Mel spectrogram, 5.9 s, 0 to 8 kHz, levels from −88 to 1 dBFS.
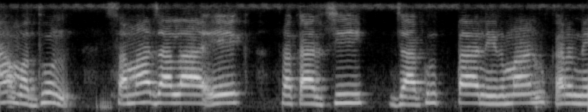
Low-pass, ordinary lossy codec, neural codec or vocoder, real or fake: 7.2 kHz; Opus, 16 kbps; none; real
